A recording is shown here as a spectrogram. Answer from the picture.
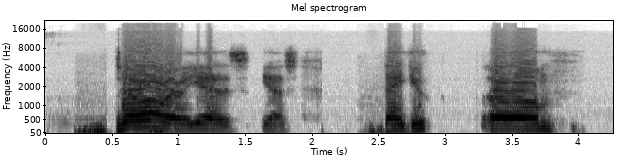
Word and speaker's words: Zeraora: So, but however, it's exclusive to I forgot how to pronounce his name. The Zerora. Zeraora.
